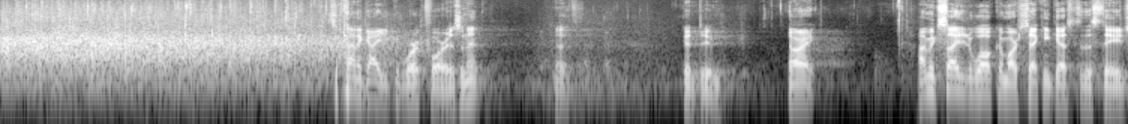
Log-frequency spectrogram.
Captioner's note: applause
